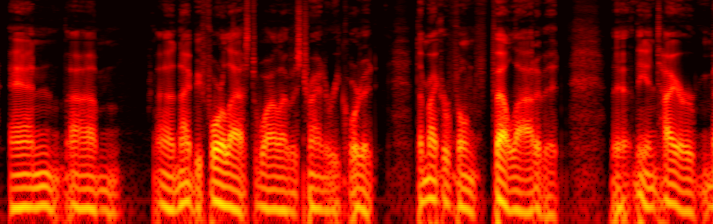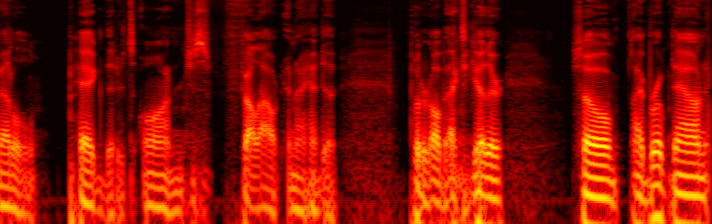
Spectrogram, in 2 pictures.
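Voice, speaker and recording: Male podcast host, very low, dark and rumbly. Casual, mumbly solo talk on a close, dry, EQ'd dynamic mic. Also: vocal fry, no room sound. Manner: mumbly, rambling, with many fillers. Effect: equalizer filter on the mic. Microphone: heavy dynamic podcast mic on a boom arm.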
